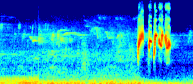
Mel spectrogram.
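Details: Red-whiskered bulbul song from Thailand, played to rouse caged birds: after near-silence, one short bright phrase of five quick whistled notes near the end, rising and falling, over faint low background hum.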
